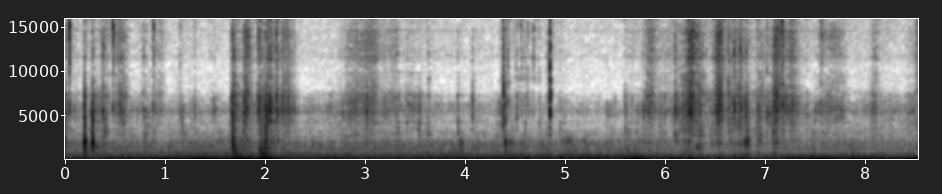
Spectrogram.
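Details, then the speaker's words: Toyota with Aisin MMT robotized gearbox after 3rd/4th gear synchronizer replacement and added gear washers, on a test drive: low road rumble with smooth shifts and no crunch or knock in 3rd and 4th; repair successful. "Ну что тест-драйв я вам скажу коробка бомба третья четвёртая вообще не слышно просто вообще не слышно"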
